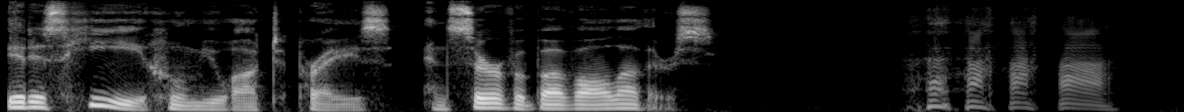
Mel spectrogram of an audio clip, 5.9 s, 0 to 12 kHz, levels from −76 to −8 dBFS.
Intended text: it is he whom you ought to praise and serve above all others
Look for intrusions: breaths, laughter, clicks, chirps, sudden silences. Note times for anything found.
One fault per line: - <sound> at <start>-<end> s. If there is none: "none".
- laugh at 4.5-5.6 s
